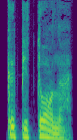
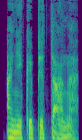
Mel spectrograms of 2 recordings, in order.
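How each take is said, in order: First: "Капитона" with a clear stressed O; corrected name. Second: "капитана" with an A in the stressed third syllable; rejected word. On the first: General insisting on the first name, "Капитона" with stressed O. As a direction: insist on "Капитона", the O in the third syllable. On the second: General rejecting the misheard rank, "капитана" with stressed A. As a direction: say "капитана", the rank, dismissively ending in -ана. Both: A narrator's reading. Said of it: "совсем сбившись".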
